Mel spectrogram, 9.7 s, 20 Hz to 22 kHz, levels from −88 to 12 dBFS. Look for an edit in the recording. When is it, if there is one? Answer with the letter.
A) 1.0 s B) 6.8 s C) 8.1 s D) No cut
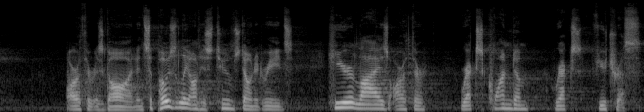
A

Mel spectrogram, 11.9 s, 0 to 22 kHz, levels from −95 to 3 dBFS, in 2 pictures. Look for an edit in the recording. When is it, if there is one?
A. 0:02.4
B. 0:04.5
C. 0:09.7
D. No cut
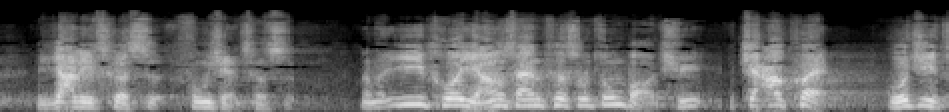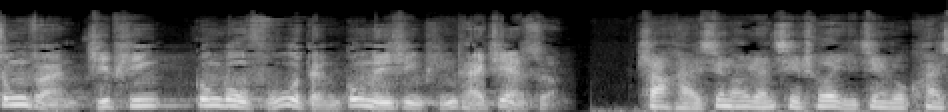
B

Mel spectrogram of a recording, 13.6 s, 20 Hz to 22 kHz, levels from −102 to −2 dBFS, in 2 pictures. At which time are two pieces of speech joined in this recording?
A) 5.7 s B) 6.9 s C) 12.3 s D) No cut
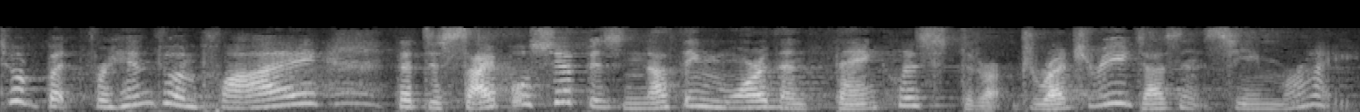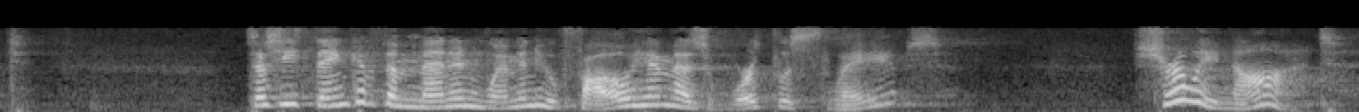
A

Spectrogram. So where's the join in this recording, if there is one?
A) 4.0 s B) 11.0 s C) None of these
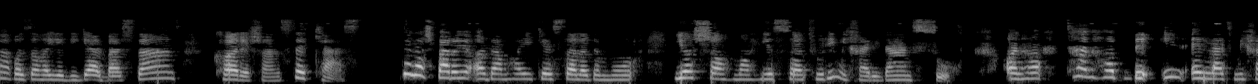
A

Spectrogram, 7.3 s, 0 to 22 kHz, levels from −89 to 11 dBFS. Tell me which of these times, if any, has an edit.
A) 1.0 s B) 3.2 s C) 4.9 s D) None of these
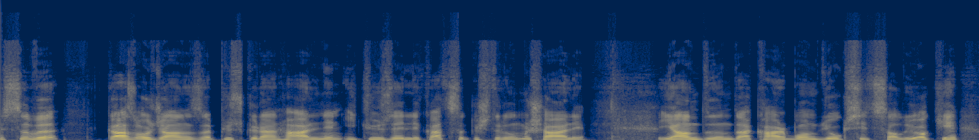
C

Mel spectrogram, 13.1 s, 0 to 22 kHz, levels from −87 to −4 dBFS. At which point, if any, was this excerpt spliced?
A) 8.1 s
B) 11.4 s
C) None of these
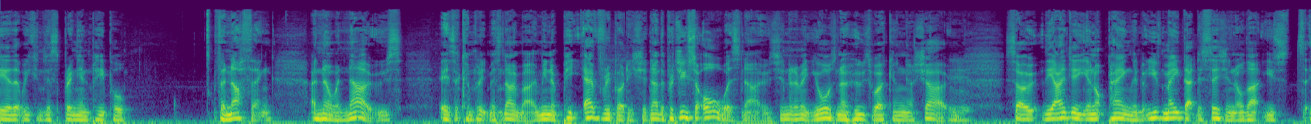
B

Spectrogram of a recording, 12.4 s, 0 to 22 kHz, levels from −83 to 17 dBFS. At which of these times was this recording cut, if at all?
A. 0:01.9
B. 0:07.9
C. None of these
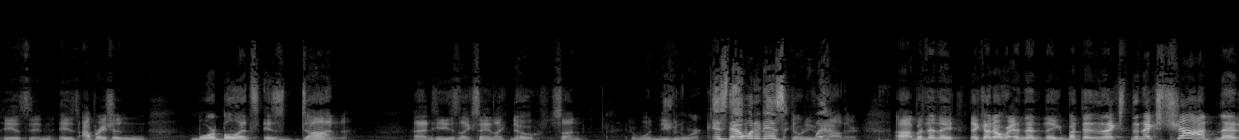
C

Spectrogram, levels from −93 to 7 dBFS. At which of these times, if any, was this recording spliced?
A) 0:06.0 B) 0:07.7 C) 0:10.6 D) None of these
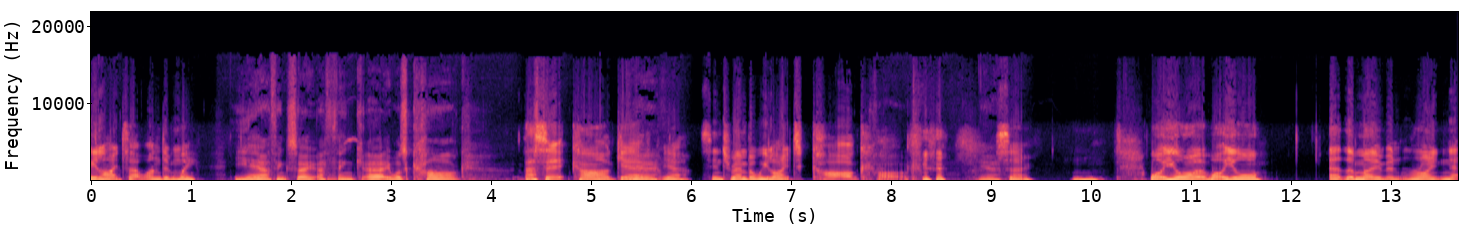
A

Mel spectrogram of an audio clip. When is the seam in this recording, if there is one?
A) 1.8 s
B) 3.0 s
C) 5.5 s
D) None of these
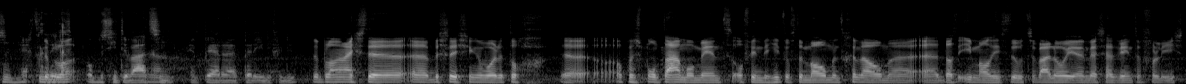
C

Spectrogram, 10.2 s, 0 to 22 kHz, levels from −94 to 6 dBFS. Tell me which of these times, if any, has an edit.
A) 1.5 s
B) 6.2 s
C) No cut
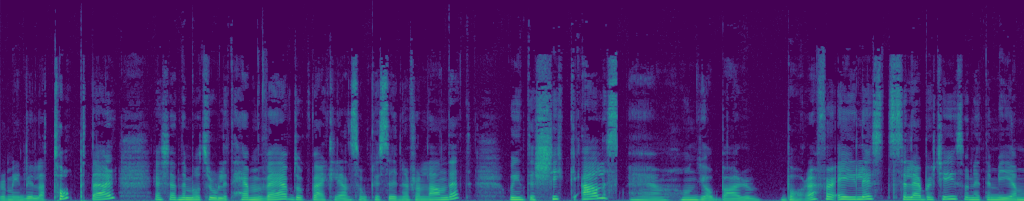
B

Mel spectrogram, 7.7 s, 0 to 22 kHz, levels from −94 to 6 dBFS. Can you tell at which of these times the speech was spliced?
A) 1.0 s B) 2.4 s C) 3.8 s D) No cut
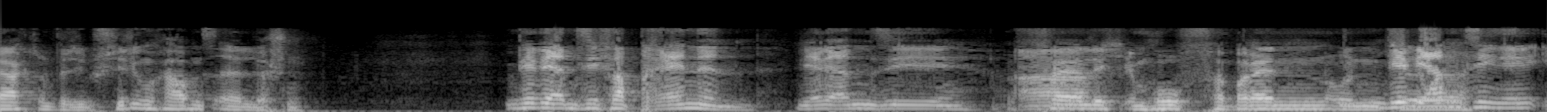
A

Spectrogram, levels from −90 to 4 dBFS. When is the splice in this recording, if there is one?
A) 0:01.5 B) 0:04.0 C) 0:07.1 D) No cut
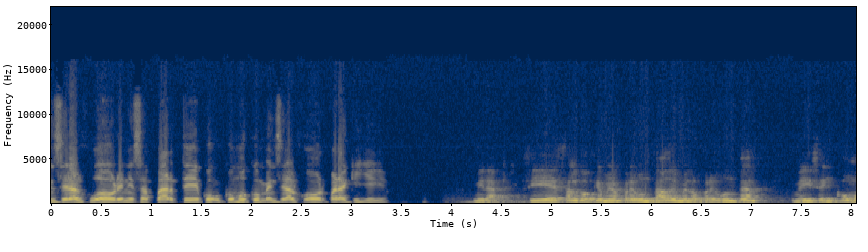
A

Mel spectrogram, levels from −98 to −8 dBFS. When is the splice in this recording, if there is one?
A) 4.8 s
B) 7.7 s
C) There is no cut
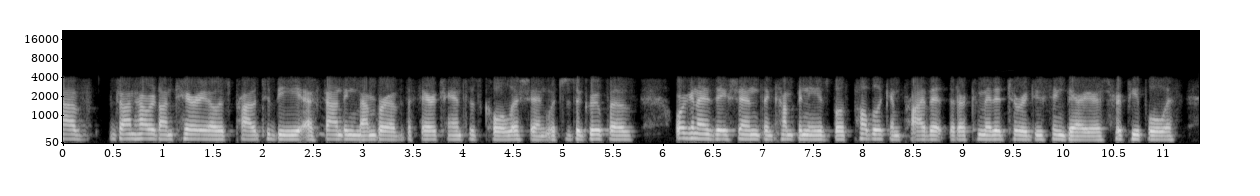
C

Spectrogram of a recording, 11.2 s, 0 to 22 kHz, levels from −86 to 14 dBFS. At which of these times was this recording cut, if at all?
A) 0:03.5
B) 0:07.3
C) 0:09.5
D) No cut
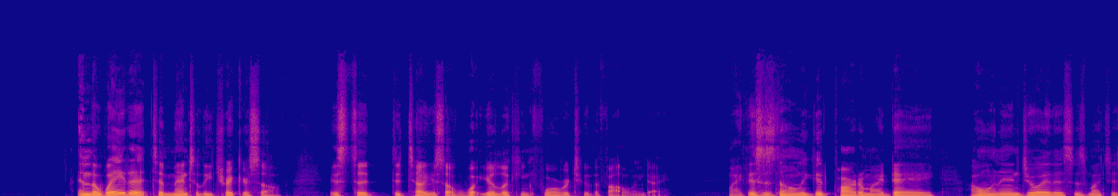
B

